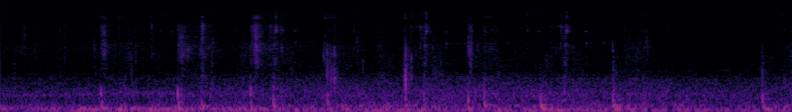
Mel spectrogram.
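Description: Footsteps clatter on wooden planks.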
